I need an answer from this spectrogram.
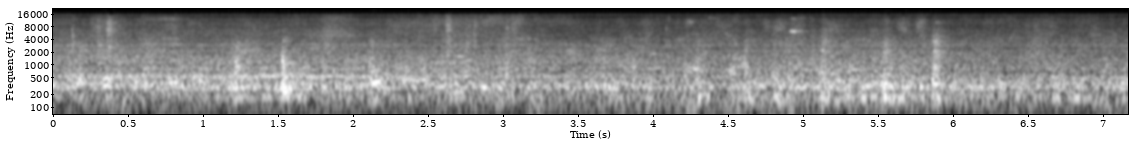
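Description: Passenger train running, heard from inside the carriage: a steady rumble with a few short clicks and knocks from the running gear.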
